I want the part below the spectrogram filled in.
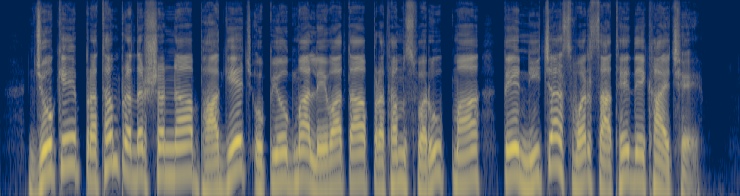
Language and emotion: Gujarati, neutral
